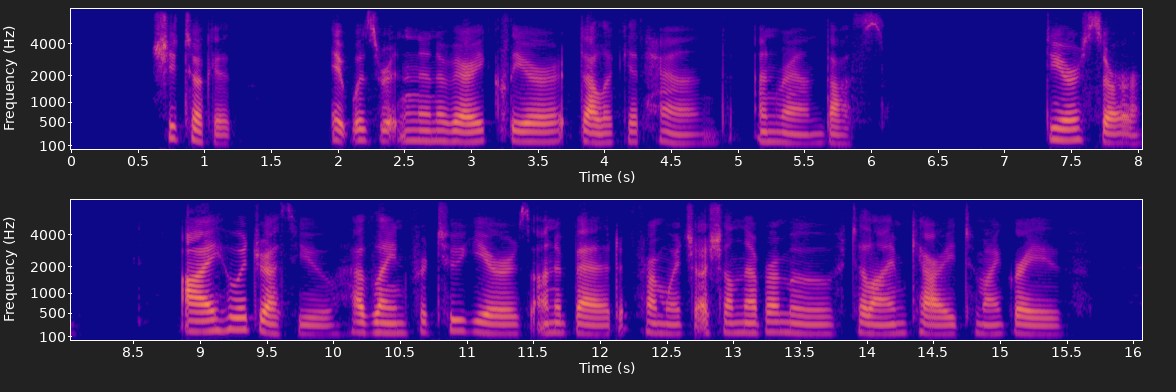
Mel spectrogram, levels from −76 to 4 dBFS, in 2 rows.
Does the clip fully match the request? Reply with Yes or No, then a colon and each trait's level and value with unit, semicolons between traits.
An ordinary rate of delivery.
Yes: average, 155 wpm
